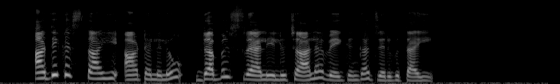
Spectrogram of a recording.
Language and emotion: Telugu, neutral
